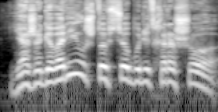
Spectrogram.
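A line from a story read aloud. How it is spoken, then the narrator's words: Joyful child announcing. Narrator (Russian): радостно объявил капитан малыш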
